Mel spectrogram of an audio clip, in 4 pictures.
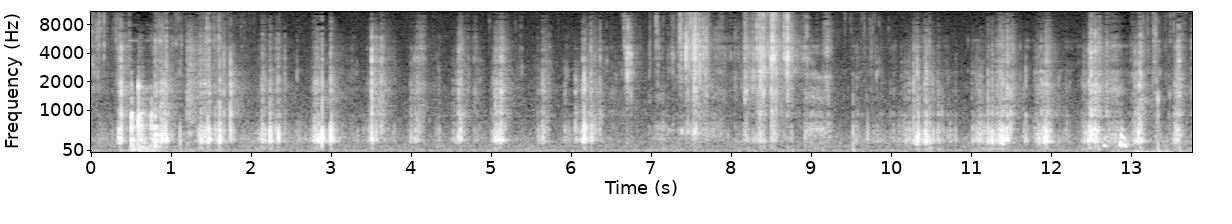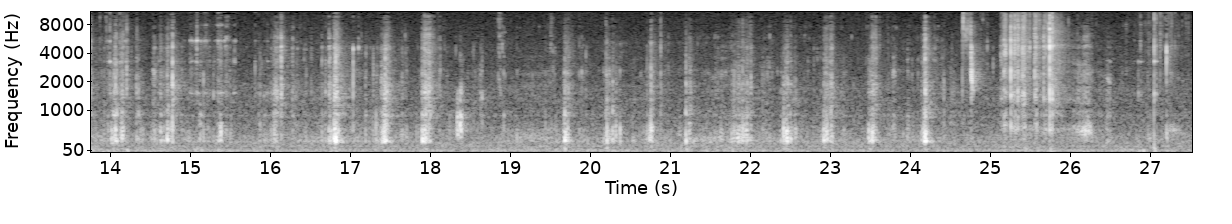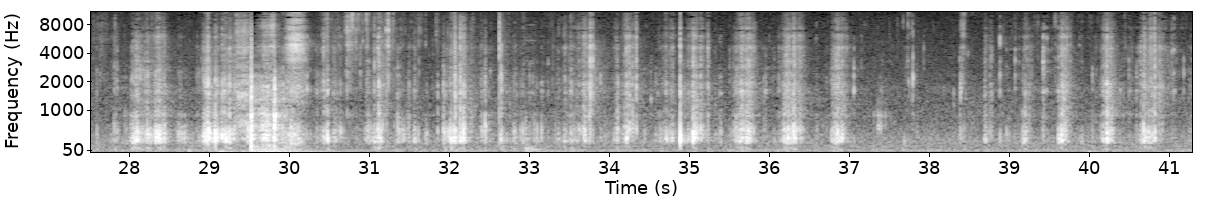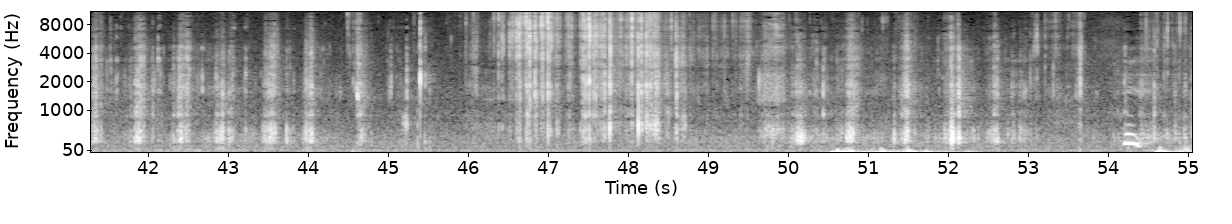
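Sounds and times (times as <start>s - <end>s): crunchy bites: 0.0s - 9.0s, 24.2s - 26.0s, 39.1s - 55.0s
chewing fried chicken: 0.0s - 15.0s, 15.8s - 29.4s, 30.4s - 55.0s.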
